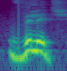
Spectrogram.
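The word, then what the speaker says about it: village: विलेज में जो ए है ये ई का साउंड देगा।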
